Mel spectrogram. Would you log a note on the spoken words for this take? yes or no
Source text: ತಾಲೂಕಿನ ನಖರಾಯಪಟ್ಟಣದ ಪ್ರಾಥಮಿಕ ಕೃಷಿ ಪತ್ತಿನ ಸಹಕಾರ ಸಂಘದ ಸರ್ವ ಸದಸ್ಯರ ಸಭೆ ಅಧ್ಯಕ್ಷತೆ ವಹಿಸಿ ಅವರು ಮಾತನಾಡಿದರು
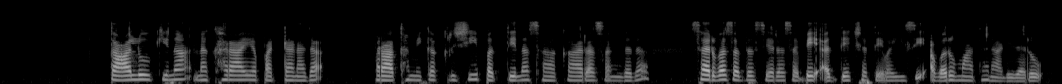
no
